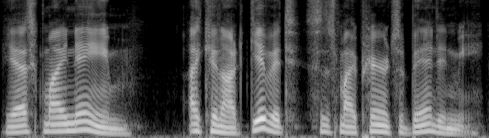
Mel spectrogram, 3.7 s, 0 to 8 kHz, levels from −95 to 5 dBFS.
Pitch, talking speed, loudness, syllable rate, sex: 135 Hz, 210 wpm, -18 LUFS, 5.9 syllables/s, male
